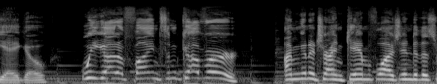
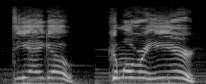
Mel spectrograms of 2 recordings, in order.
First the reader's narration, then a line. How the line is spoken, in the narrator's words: shouted Karina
